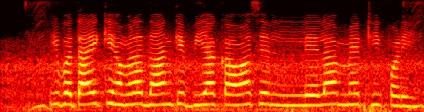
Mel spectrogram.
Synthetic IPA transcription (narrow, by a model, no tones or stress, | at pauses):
jebɐt̪aːikiɦɐmɾad̪ʱaːnkebijakaːʋãseleːlamẽʈʰiːk̚pɐɽ̤iː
